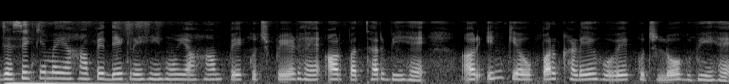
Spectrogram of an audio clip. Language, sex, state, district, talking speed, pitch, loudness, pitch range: Hindi, female, Chhattisgarh, Sukma, 215 wpm, 235 Hz, -20 LUFS, 220-250 Hz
